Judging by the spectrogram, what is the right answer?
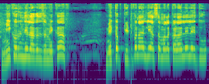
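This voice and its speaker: A man's voice: extremely high pitch, fairly quick. A man hosting a casual family vlog, chatting with relatives and teasing the children in a playful, talkative way. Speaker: family vlogger.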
